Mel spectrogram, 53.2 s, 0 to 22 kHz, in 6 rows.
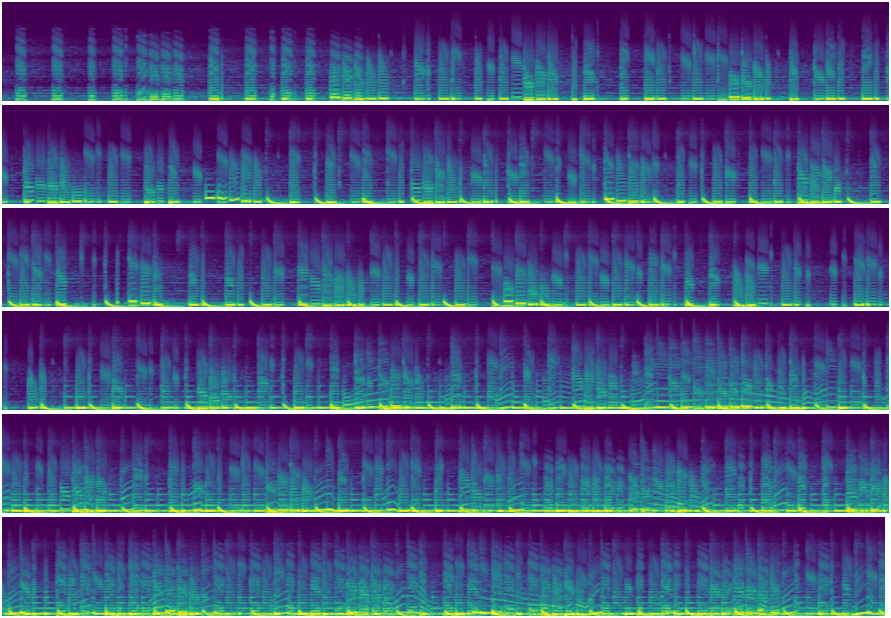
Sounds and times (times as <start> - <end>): Electronica: 0.0 - 53.1.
